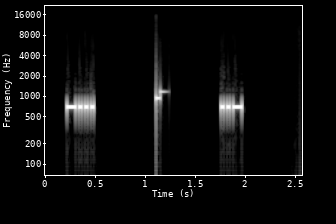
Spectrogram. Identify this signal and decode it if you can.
Morse code, heard as a keyed tone, about 40 wpm, 700 Hz. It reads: B U
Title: Single Letters - Rapid-Fire 40wpm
